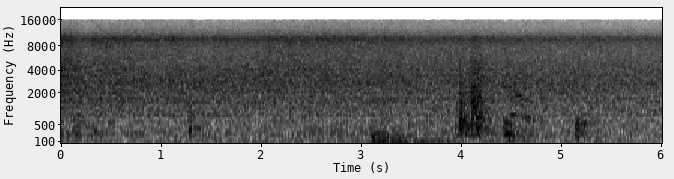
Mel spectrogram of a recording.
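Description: Chopped taro plant frying in oil in a metal kadai: a steady sizzle, with a spatula stirring through the pieces at first. About four seconds in, a couple of sharp metal clinks as the utensils are handled.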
